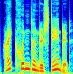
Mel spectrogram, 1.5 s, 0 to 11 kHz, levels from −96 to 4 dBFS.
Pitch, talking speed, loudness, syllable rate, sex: 175 Hz, 165 wpm, -14 LUFS, 4.6 syllables/s, male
